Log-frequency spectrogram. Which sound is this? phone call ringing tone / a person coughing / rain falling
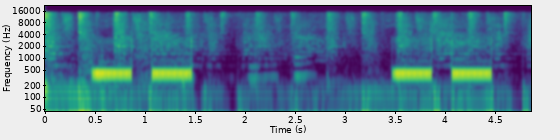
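phone call ringing tone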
